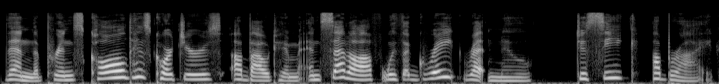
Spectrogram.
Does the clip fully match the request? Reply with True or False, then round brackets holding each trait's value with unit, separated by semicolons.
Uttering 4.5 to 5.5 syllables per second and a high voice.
False (4.0 syllables/s; 230 Hz)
